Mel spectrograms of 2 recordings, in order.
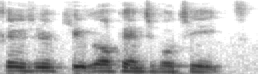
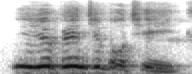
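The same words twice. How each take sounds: First: Said in the usual way. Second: Put-on high loud squealing baby talk; squealing baby talk aunt. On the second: Cooing about son's cheeks.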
